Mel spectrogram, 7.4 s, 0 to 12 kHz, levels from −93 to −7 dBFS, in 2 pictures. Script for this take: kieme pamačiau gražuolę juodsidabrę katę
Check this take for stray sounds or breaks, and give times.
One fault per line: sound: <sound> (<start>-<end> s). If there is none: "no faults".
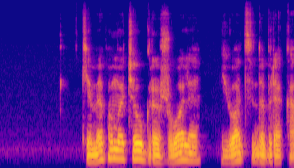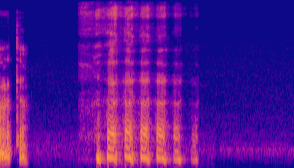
sound: laugh (4.6-6.2 s)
